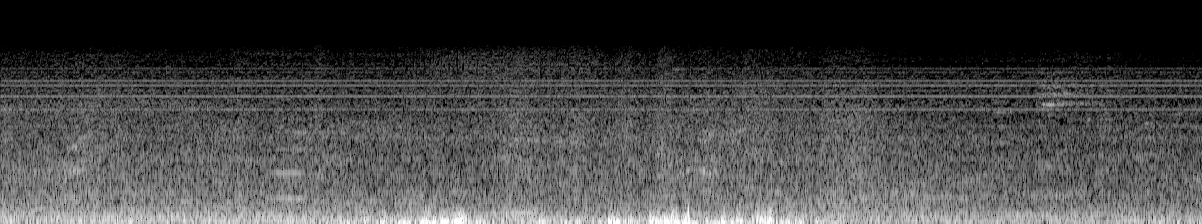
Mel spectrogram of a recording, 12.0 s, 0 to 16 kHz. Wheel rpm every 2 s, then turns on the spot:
0, 0, 0, 0, 0, 0.
none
